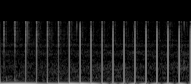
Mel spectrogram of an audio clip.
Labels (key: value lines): label: anthrophony, boat engine
recorder: SoundTrap 500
